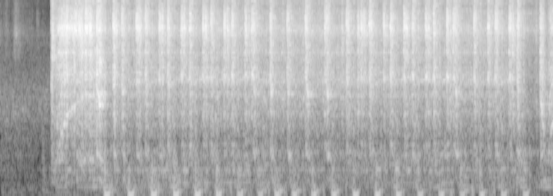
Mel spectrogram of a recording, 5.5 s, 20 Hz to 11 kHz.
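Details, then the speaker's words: 1984 Honda Big Red 200ES, just refitted with the old coil after a new one was suspected faulty: starter cranks at about four even compression pulses a second, never catches; owner suspects no fuel reaching the engine; cranks but will not start. "Nothing. I don't understand. I know it's got to get some fuel running down there."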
